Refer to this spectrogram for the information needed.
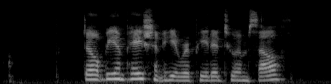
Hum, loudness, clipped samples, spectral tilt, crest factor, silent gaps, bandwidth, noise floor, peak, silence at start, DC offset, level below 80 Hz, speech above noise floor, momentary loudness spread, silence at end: none; -29 LUFS; under 0.1%; -3 dB/octave; 18 dB; none; 14.5 kHz; -65 dBFS; -12 dBFS; 0.85 s; under 0.1%; -66 dBFS; 36 dB; 8 LU; 0.45 s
